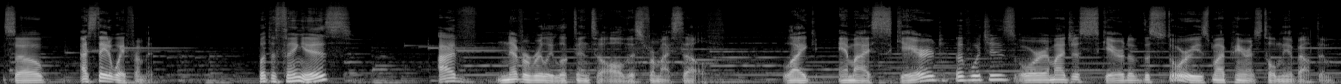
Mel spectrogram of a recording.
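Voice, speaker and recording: A man's voice: low-pitched, big pitch swings, a little slow, a little mellow, soft background music. A man from North Carolina hosting a narrated documentary podcast, telling it with wry, self-deprecating humor. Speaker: podcast host.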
